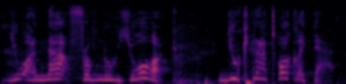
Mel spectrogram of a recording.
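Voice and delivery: high-pitched, slow, emphatic mock indignation; mock scolding. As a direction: slowly tell off a fake New Yorker, pitched high. Mock scolding of fake New Yorker.

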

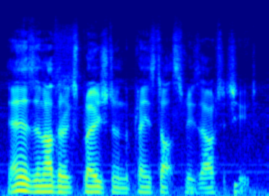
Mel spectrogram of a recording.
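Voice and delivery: ordinary talk, nothing marked

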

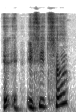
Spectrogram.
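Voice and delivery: high, hesitant question; high-pitched nervous query; flustered underling. Acted. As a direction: stammer it, puzzled and deferential. Puzzled overseer answers boss.

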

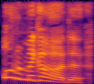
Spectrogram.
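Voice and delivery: high, slow mock-Italian exclamation; hammed-up cartoon plumber cry; Mario. Game master redoing the messed-up plumber's voice, high cartoon exclamation. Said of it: "That was my best Mario voice".

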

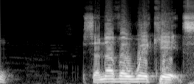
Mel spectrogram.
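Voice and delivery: sudden cricket excitement; surprised. Real, not acted. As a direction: caught off guard by the wicket. Wicket falls while watching cricket.

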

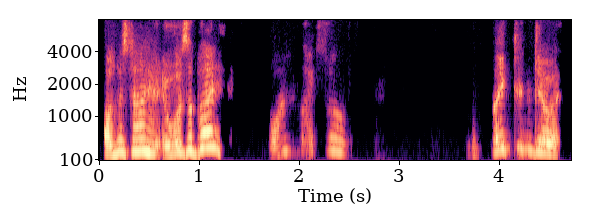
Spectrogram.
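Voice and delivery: squeezed-out, high, voiceless coach impression; Doc Rivers, lost voice. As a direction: mimic a coach who has lost his voice. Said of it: "He talks like he lost his voice".

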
